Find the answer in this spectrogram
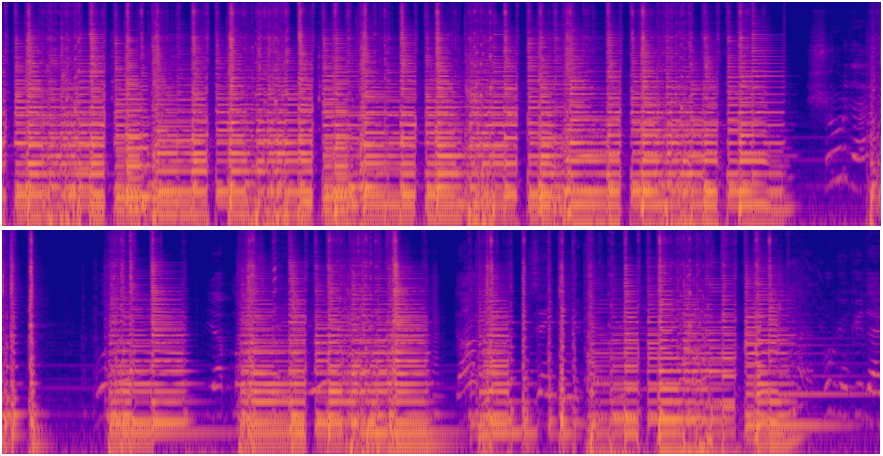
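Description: Electro-acoustic guitar strummed fast in a rhythm pattern: quick strokes with percussive muted strikes ('es') and four-finger rolls ('dörtleme') across the strings. The strumming breaks off about eight seconds in and picks up again in shorter phrases about two seconds later.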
